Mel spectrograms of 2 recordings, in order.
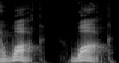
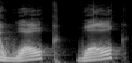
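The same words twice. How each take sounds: First: "walk" without any L, like "wok"; silent L. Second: "walk" with an audible L; wrong pronunciation. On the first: Teacher correcting the error, silent L in "walk". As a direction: drop the L from "walk", pitched low. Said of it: "Esse L não tem". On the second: Teacher showing the error to avoid, L voiced in "walk". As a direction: sound the L in "walk" as a mistake. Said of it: "Você não vai falar esse L". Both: Shown as a demonstration.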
